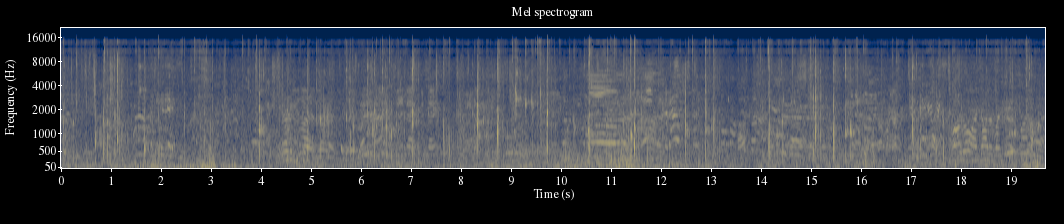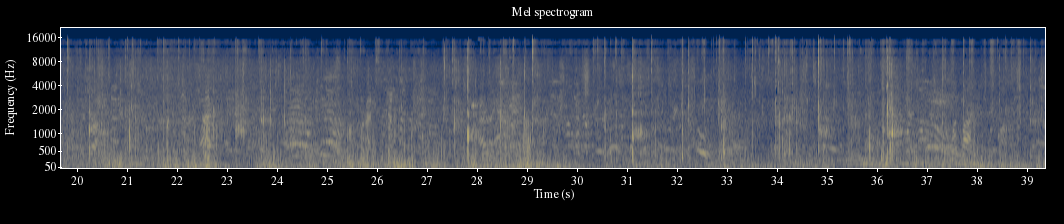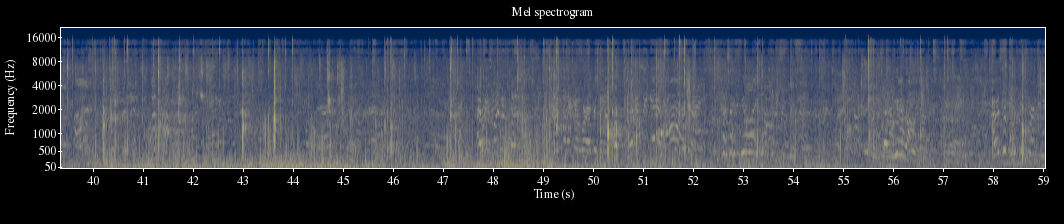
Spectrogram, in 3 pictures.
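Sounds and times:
paddles hitting plastic ball: 0.0 - 59.0
shoe scuffs on hard court: 44.5 - 45.3.

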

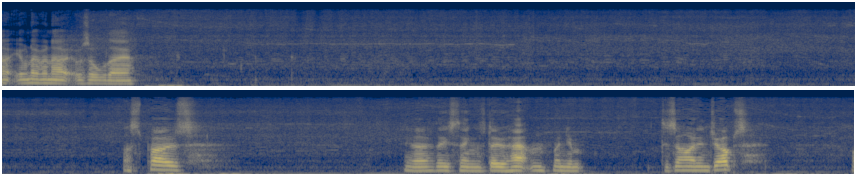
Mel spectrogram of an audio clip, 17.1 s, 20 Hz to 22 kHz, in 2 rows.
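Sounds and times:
faint steady hiss: 0.2 - 17.0
high thin whistle: 0.9 - 8.1.

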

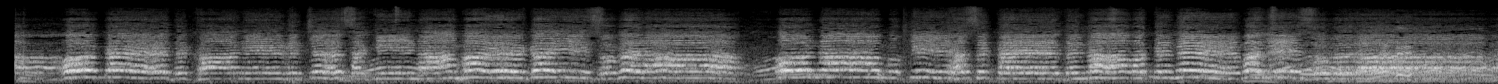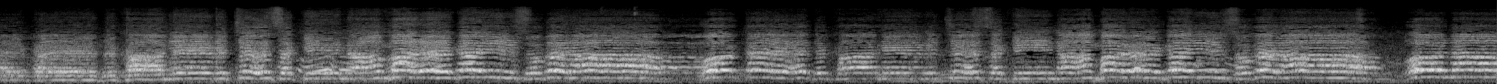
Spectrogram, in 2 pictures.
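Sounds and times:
men chanting in unison: 0.2 - 29.9.

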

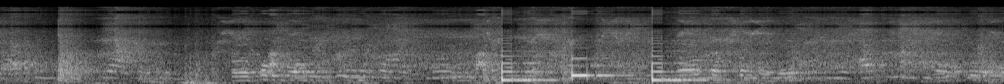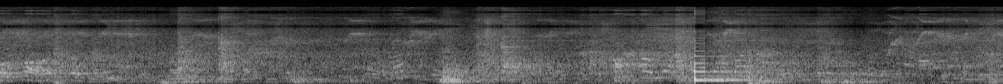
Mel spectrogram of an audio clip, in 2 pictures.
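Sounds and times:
voices echoing in a hall: 0.0 - 20.0.

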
